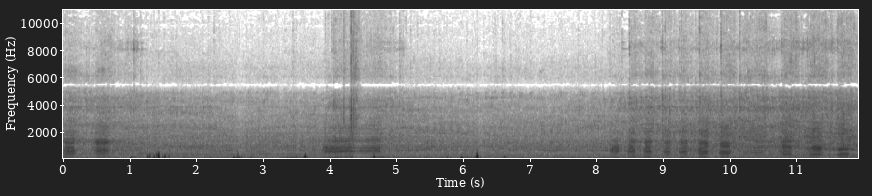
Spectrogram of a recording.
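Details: Outdoor machinery and engine noise with rumbling, scraping and a few sharp knocks, and no animal call stands out.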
